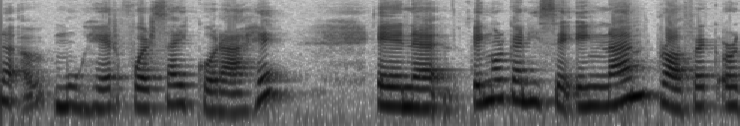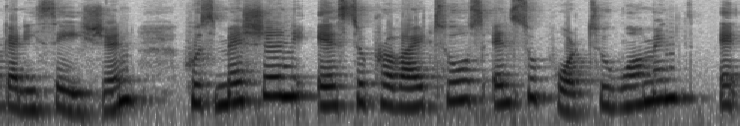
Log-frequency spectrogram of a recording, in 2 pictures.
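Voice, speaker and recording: Higher-pitched woman interpreting formally. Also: a little mellow. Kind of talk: consecutive interpretation. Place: county council chamber.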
